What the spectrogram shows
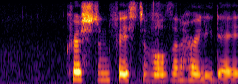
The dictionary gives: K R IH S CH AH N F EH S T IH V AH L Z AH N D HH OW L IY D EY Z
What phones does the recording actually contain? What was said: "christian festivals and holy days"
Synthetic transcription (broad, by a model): K R IH S CH AH N F EH S T IH V AH L Z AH N HH OW L IY D EY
